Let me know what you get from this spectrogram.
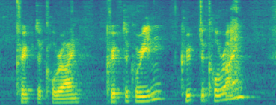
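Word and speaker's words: Cryptocoryne: and uh well it's crypto Corine Cryptor crypto Corine Krypto Corina as we say in Norway the Norwegian pronunciations of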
